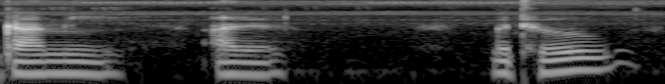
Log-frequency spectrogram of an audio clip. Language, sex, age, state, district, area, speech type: Bodo, male, 30-45, Assam, Chirang, rural, spontaneous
